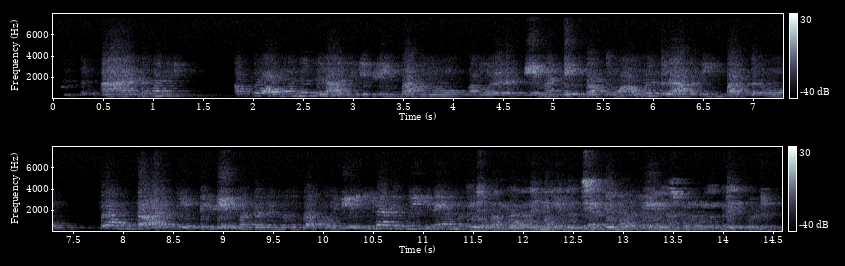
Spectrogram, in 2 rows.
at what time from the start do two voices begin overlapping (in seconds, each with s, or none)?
11.4 s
